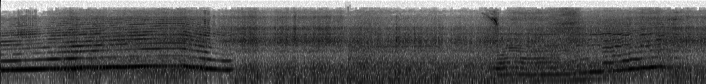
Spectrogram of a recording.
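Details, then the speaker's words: Dodge Hellcat on the road right after installing a Legmaker (LMI) intake: a clear supercharger whine climbs in pitch as the car pulls, drops when throttle lifts, then rises again. Normal supercharger whine under acceleration, likened to a freight train. "Yeah, it sounds like a freight train going like that. I mean, a freight train doesn't actually sound like that, but you know, it just keeps on going. I love that sound. That supercharger sound."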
